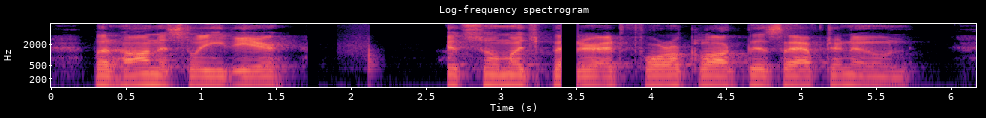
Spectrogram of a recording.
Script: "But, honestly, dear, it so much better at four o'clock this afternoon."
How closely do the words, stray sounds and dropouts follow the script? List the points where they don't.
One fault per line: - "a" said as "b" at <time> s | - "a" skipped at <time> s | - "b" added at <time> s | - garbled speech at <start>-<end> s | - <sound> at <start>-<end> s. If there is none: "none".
- thud at 1.9-2.2 s
- dropout at 3.4-3.5 s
